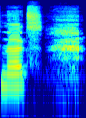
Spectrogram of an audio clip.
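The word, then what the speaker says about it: Nutz: tula highs name was mr. nuts n UT z and he was always like yeah there's an there pronounced nuts he's like no it's nuts but the funny part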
